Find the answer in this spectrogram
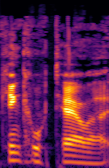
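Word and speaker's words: Cinque Terre: You know, King um Cinco is uh King How do you pronounce it? King Terra.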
